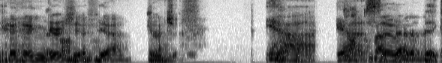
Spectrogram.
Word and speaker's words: Gurdjieff: and your reference to Cynthia and Gerdorf, or however you say his name. Gurdjieff.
